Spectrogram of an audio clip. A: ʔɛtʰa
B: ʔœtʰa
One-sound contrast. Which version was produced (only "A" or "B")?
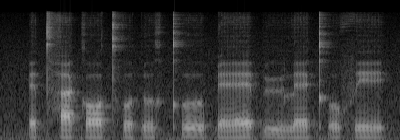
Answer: A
